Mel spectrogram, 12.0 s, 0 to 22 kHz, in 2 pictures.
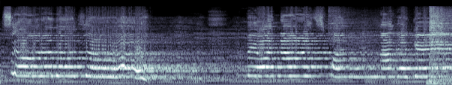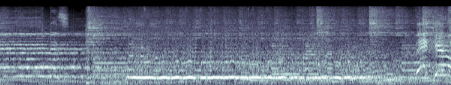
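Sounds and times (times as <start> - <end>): live band music: 5.4 - 12.0.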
